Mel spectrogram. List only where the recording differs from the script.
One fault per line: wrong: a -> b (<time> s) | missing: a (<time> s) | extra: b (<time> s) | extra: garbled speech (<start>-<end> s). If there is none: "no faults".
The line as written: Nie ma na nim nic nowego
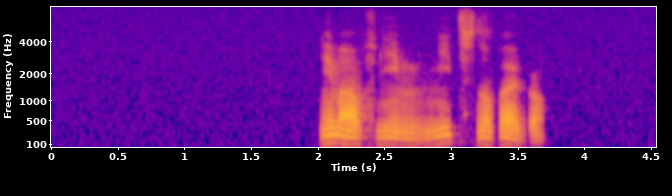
wrong: na -> w (2.3 s)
